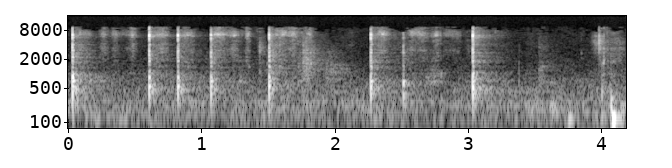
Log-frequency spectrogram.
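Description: Yellow chalk on a green chalkboard as characters are written: faint, sharp taps and short scrapes, about ten at irregular intervals.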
